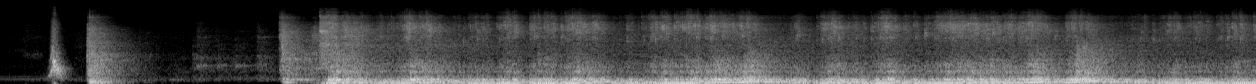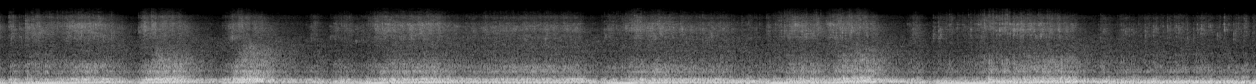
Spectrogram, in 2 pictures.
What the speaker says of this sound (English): I'll kick my car outside, move this car around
